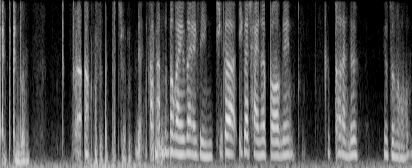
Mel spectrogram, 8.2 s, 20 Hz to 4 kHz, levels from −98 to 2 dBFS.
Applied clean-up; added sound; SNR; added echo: neural diffusion model UNIVERSE++.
